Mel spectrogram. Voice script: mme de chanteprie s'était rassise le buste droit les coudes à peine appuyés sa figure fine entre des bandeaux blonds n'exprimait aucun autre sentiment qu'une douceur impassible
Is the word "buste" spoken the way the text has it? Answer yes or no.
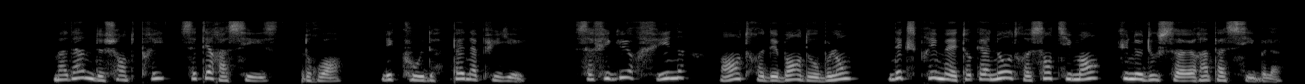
no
